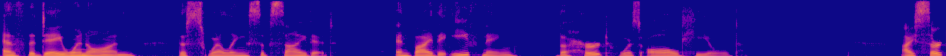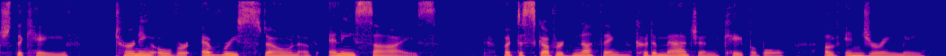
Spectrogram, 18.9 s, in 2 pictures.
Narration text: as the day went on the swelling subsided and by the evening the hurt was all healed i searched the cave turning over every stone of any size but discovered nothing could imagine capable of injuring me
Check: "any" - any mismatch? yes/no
no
